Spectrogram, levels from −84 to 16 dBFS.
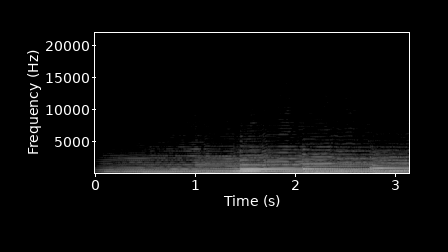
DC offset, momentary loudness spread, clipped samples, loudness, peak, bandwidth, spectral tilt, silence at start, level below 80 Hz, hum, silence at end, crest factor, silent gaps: under 0.1%; 17 LU; under 0.1%; -28 LUFS; -12 dBFS; 6.4 kHz; -8.5 dB/octave; 0.1 s; -52 dBFS; none; 0 s; 18 dB; none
